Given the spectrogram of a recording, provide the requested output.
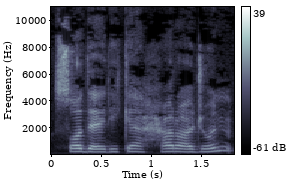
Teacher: Ra here is going to be heavy because it has a fatha.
